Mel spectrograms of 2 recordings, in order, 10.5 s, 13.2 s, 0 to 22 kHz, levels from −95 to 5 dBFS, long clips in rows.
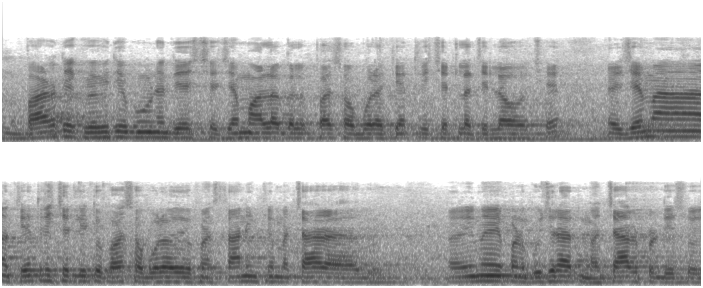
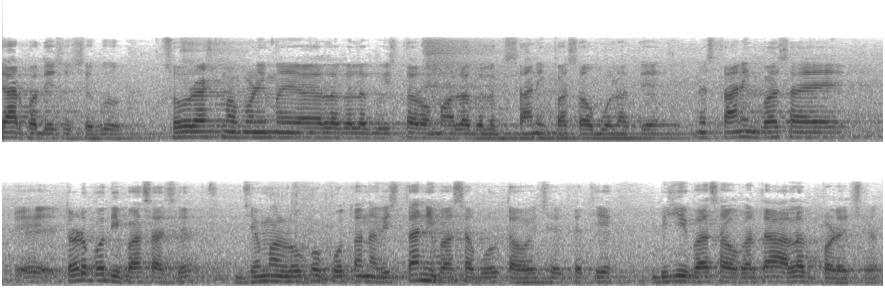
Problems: background sounds at intervals, background conversations at intervals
